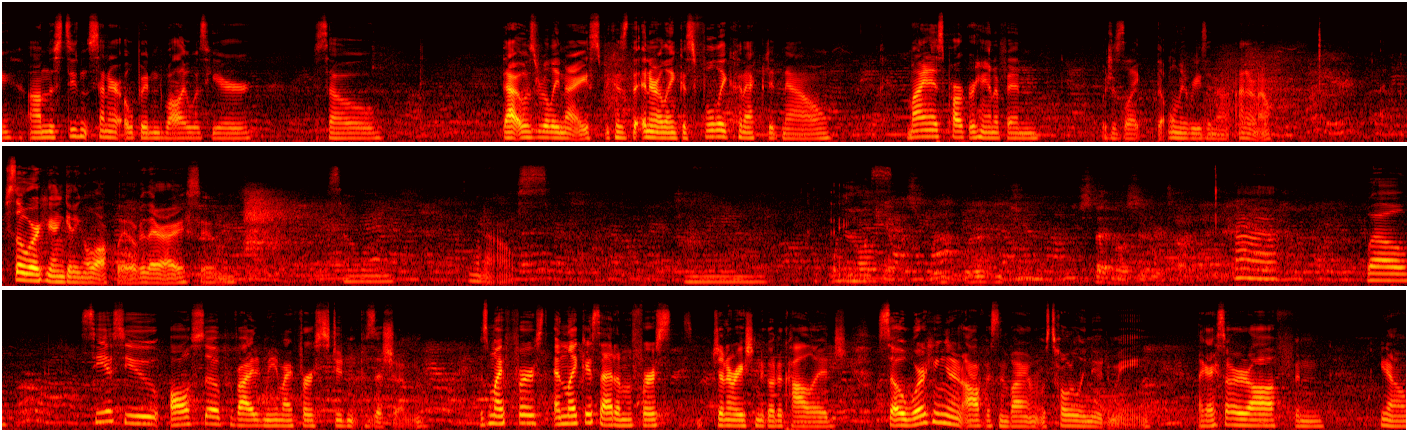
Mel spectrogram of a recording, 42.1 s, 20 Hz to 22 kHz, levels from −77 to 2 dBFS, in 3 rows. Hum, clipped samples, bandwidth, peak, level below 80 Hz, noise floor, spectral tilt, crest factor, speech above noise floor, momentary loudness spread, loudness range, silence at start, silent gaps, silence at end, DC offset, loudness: none; under 0.1%; 18.5 kHz; -6 dBFS; -62 dBFS; -50 dBFS; -4 dB/octave; 26 dB; 22 dB; 21 LU; 14 LU; 0 s; none; 0 s; under 0.1%; -29 LUFS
